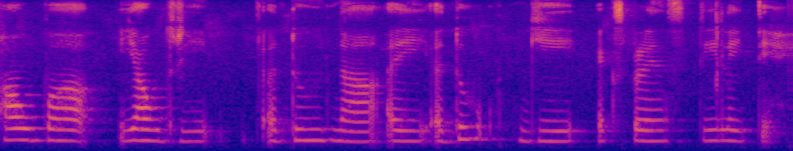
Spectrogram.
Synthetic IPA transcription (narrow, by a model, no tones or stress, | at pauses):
pʰawbɐjawdɾiɐ̰dunɐɐjɐ̰duɡiekspeɾienstilɐjte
